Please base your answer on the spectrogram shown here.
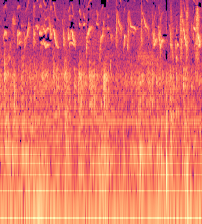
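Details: Grey-headed goldfinches (Carduelis caniceps), several birds, chattering continuously with rapid, tinkling high notes and slurred twitters layered together over a faint constant hum.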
